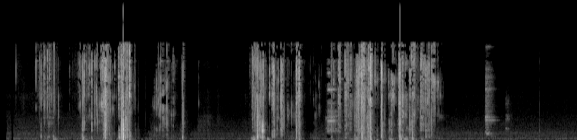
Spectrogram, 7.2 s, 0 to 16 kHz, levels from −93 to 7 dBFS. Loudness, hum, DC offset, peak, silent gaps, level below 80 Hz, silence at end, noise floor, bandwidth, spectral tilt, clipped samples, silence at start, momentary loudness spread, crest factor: -25 LUFS; none; under 0.1%; 0 dBFS; none; -54 dBFS; 1.1 s; -68 dBFS; 16 kHz; -1 dB/octave; under 0.1%; 0.5 s; 23 LU; 30 dB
